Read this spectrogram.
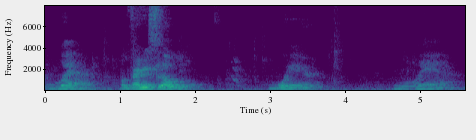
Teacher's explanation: You notice you don't touch the teeth with the lips.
